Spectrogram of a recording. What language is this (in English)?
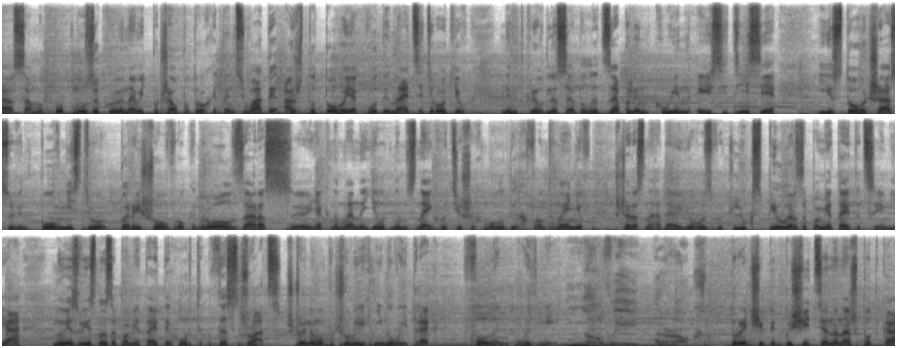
Ukrainian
